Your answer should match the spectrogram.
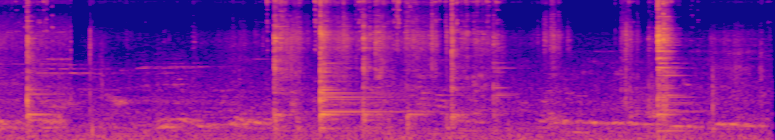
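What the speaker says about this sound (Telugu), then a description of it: "ఈ ధనియాలు కూడా కాస్త ఎర్రగా వేయించుకోవాలి" Coriander seeds dry-roasting in a pan while being stirred, heard as faint, uneven scraping and rattling, with a few sharper metallic clinks against the pan in a quiet room.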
